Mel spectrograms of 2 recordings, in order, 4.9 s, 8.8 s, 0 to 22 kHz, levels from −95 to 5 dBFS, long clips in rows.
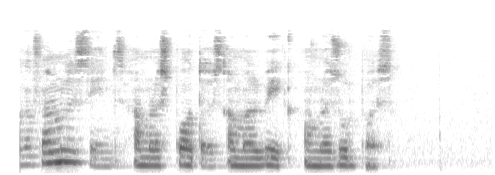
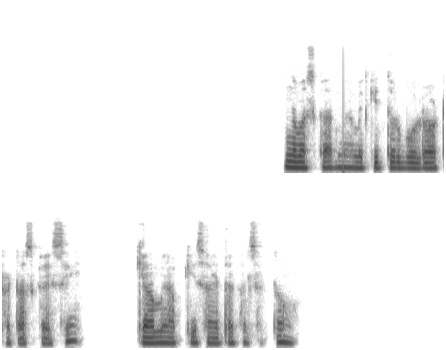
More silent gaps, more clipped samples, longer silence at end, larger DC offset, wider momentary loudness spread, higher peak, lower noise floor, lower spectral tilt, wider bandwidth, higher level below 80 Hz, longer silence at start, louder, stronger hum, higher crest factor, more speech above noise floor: second, none vs 5.24-5.76 s, 7.08-7.12 s; neither; second, 1 s vs 1.5 s; neither; first, 13 LU vs 10 LU; second, -24 dBFS vs -12 dBFS; second, -79 dBFS vs under -90 dBFS; second, -4.5 dB/octave vs -7.5 dB/octave; first, 11.5 kHz vs 7.4 kHz; second, under -90 dBFS vs -64 dBFS; second, 0.15 s vs 2.8 s; second, -42 LUFS vs -31 LUFS; neither; about the same, 18 dB vs 22 dB; second, 38 dB vs over 60 dB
